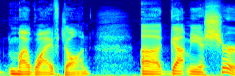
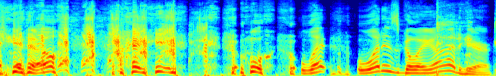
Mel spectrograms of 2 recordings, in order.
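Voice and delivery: much higher and louder, baffled; loud exasperation; 8 semitones higher, 5 dB louder, much slower than usual. Real, not acted. Host puzzled by his own dream, loud exasperation. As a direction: throw up your hands, baffled. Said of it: "exasperated at dream".

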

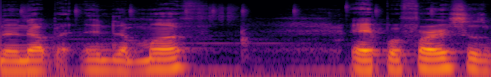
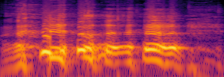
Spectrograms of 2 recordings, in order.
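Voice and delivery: high loud cackle; loud laughter; 10 semitones higher, 17 dB louder than usual. Real, not acted. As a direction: lose it laughing. Laughing fit continues.

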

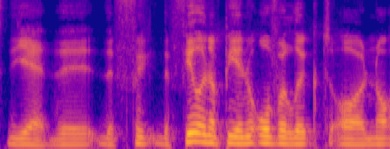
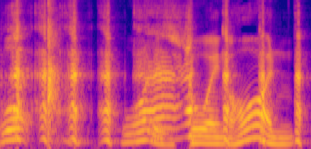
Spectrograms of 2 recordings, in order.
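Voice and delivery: incredulous; 5 semitones higher, 6 dB louder, much slower than usual. Retold or imitated. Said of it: "I was like".

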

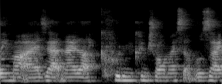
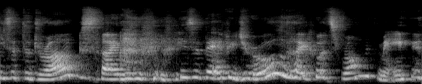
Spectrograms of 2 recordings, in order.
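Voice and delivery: panicked; 7 semitones higher, 3 dB louder, slower than usual. Retold or imitated. New mother panicking about no tears.

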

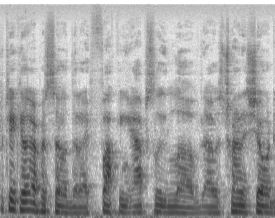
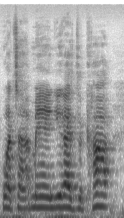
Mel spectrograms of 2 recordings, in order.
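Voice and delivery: higher-pitched strung-out guy impression; wired weirdo; 7 semitones higher than usual. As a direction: imitate a jittery oddball on something. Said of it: "He's all fucking weird".

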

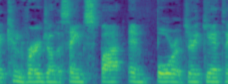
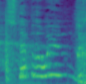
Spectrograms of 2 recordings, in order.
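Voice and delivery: put-on high call; 3 dB quieter than usual. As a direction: sing out the move in falsetto. Calls out a move in put-on voice.

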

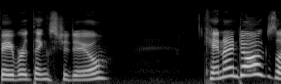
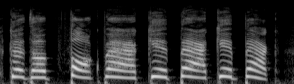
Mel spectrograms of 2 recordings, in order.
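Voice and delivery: loud, higher mock cop shout; imitated yelling; 6 semitones higher, 5 dB louder, slower than usual. Cop to approaching driver asking about her street, imitated yelling. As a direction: bark it like an officious cop. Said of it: "he kept yelling".

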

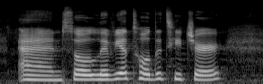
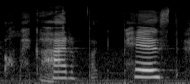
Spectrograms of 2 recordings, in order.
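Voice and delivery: hushed, higher-pitched fury; retold seething; 6 semitones higher, 5 dB quieter than usual. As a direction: seethe under your breath, anger held in. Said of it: "my blood boiling".

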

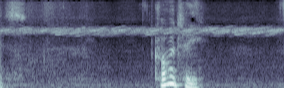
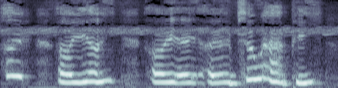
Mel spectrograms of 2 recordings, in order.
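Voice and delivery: very high, stammering joy; overcome, halting high-pitched delight; tearful happiness; 12 semitones higher than usual. Acted. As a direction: choke up with happiness, voice squeaking high. Mother overcome by family reunion result.

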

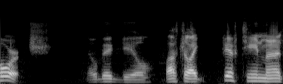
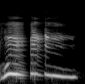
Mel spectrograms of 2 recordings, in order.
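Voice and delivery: put-on short squeaky drunk giggle; high giggle. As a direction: let out a tiny high giggle. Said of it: "giggled as he landed".

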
